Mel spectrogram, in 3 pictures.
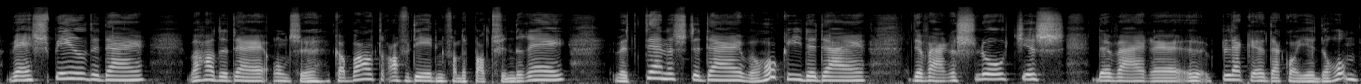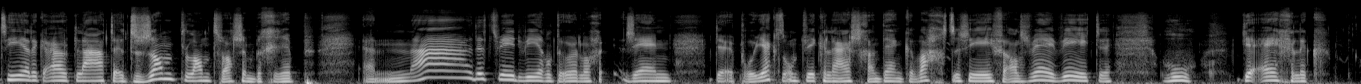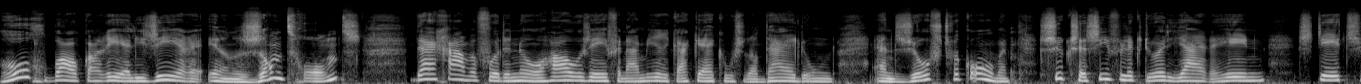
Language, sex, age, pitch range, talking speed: Dutch, female, 50-69, 150-200 Hz, 130 wpm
